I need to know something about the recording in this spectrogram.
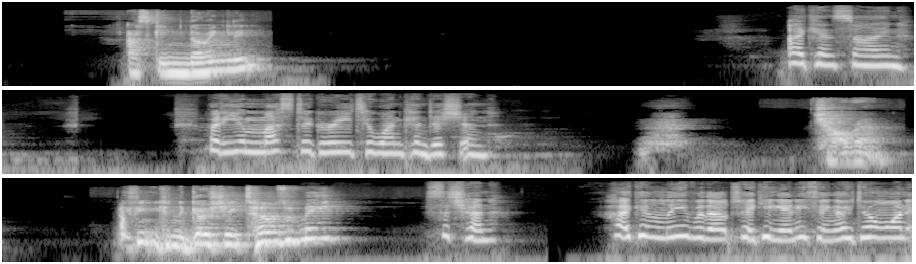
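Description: A young man speaks coldly and calmly close by.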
